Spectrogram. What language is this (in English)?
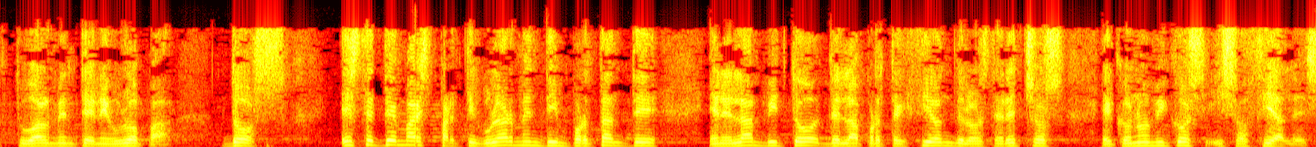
Spanish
